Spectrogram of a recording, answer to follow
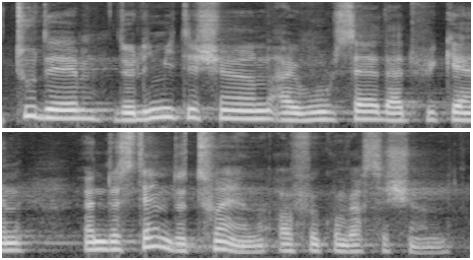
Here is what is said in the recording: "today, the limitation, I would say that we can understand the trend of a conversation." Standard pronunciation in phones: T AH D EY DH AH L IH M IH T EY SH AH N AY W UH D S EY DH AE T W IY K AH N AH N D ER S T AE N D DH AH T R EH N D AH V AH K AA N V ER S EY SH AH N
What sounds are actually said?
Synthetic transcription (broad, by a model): T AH D EY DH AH L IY M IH T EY SH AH N AY W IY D S EY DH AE T W IY K AH N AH N D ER S T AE N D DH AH T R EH N AH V AH K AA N V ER S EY SH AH N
